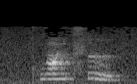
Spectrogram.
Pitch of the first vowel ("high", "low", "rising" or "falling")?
high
